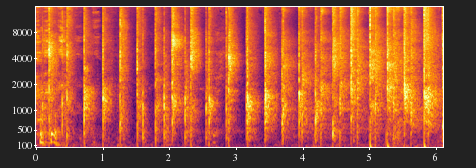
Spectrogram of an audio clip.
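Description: crowd, applause

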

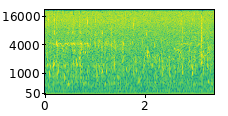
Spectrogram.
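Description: nature, brook water flowing

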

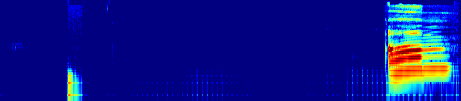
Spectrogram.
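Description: animal, cat purring

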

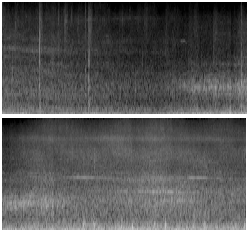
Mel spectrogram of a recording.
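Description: vehicle, train passing

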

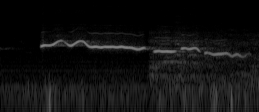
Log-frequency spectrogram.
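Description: human body sound, person attempting to whistle

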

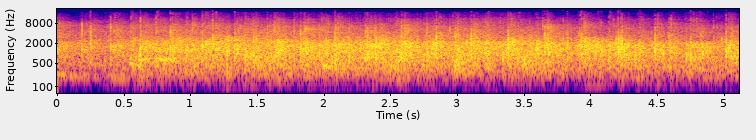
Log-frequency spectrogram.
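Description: crowd, audience clapping

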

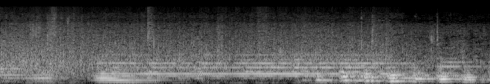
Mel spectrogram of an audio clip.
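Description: nature, heavy rain falling

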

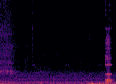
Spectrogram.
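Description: human body sound, burp

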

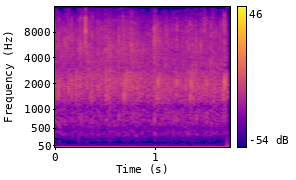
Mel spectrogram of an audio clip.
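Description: crowd, audience applause

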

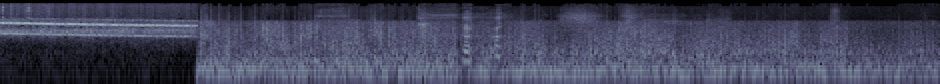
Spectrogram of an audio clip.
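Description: sound effect, long explosion sound effect

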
